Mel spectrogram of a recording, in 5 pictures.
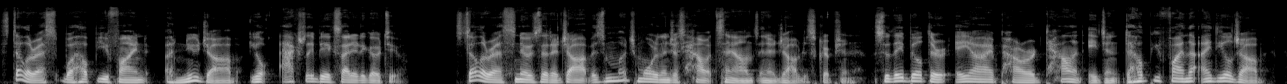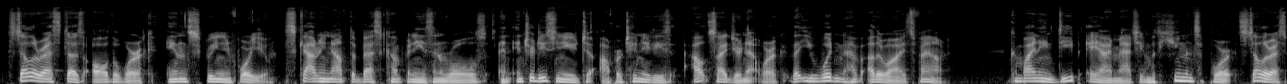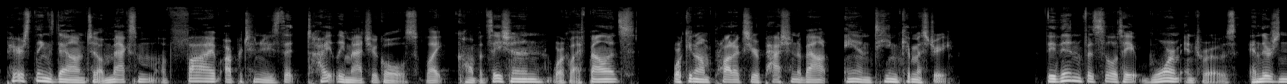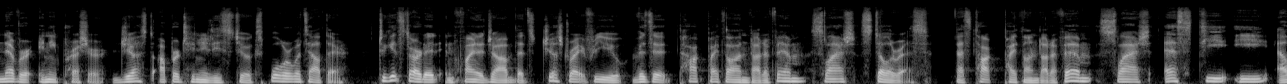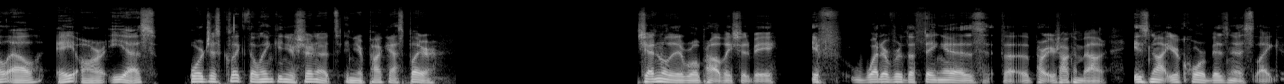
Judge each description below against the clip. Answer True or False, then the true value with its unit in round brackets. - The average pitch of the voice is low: True (110 Hz)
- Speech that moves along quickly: False (180 wpm)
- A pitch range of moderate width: True (4.6 semitones)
